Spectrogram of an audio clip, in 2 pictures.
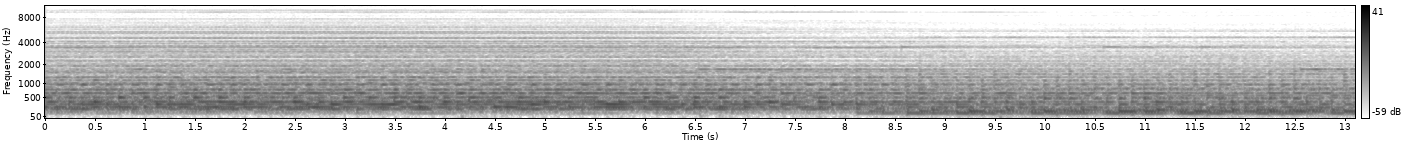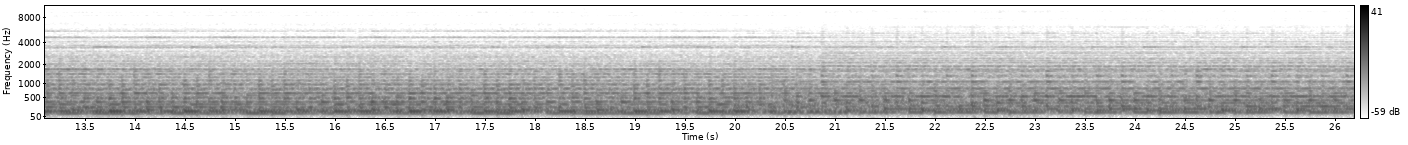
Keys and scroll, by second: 0.0 z, 1.7 s, 2.9-3.6 typing, 4.9-5.7 typing, 7.9-8.8 typing, 10.0-10.7 typing, 12.7 x, 20.4 n.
